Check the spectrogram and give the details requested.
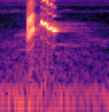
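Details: Lure sound of a sooty-headed bulbul meant to provoke rivals: a single brisk double note, a scratchy burst and then a clear descending whistle.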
